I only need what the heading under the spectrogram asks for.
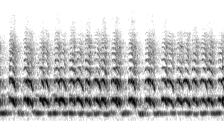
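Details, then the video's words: Rapid, rhythmic siamang calls: a continuous low drone topped by quick repeated downward-sliding notes, roughly three per second, loud and evenly paced throughout. "suara monyet siamang / gibbon monkey sound"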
